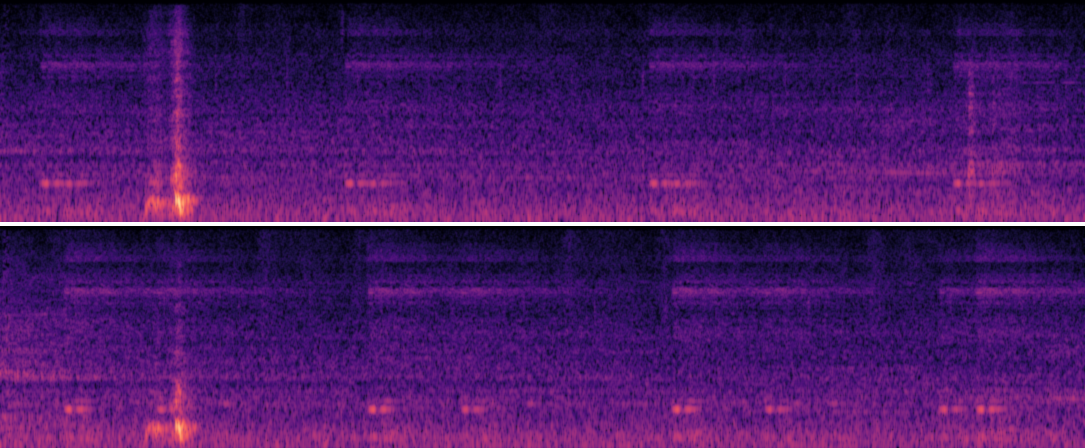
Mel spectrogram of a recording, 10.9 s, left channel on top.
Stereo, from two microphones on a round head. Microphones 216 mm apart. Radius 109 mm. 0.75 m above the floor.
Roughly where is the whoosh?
Left.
